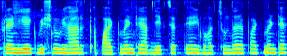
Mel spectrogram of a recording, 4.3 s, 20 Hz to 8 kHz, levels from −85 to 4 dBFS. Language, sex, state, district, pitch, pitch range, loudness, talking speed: Hindi, female, Bihar, Muzaffarpur, 200 Hz, 190-210 Hz, -29 LUFS, 220 wpm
